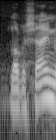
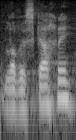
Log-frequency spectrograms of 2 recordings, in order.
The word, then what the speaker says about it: Labuschagne: Is it Labuschagne or Labuschagne? I don't know, whichever one. I know it is Labuschagne, but I think it's Labuschagne over here.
